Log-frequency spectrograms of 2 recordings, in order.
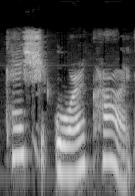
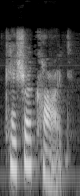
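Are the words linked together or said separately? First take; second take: separate; linked. First: Each word is said separately and carefully. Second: The words run together in one linked stream. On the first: "이렇게 정확하게 발음해 주지 않습니다" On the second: "연음을 해버리죠"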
